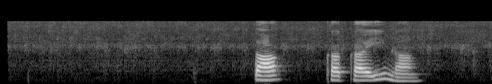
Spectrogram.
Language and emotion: Russian, neutral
